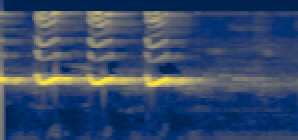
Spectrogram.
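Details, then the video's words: Hand-tamed kaso-kaso bird singing uncaged on a person's hand: three loud, clear, slightly upslurred whistles in quick succession, rich in overtones, fading into a steady thin high tone. "BURUNG KASO KASO GACOR DI TANGAN TANPA SANGKAR"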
